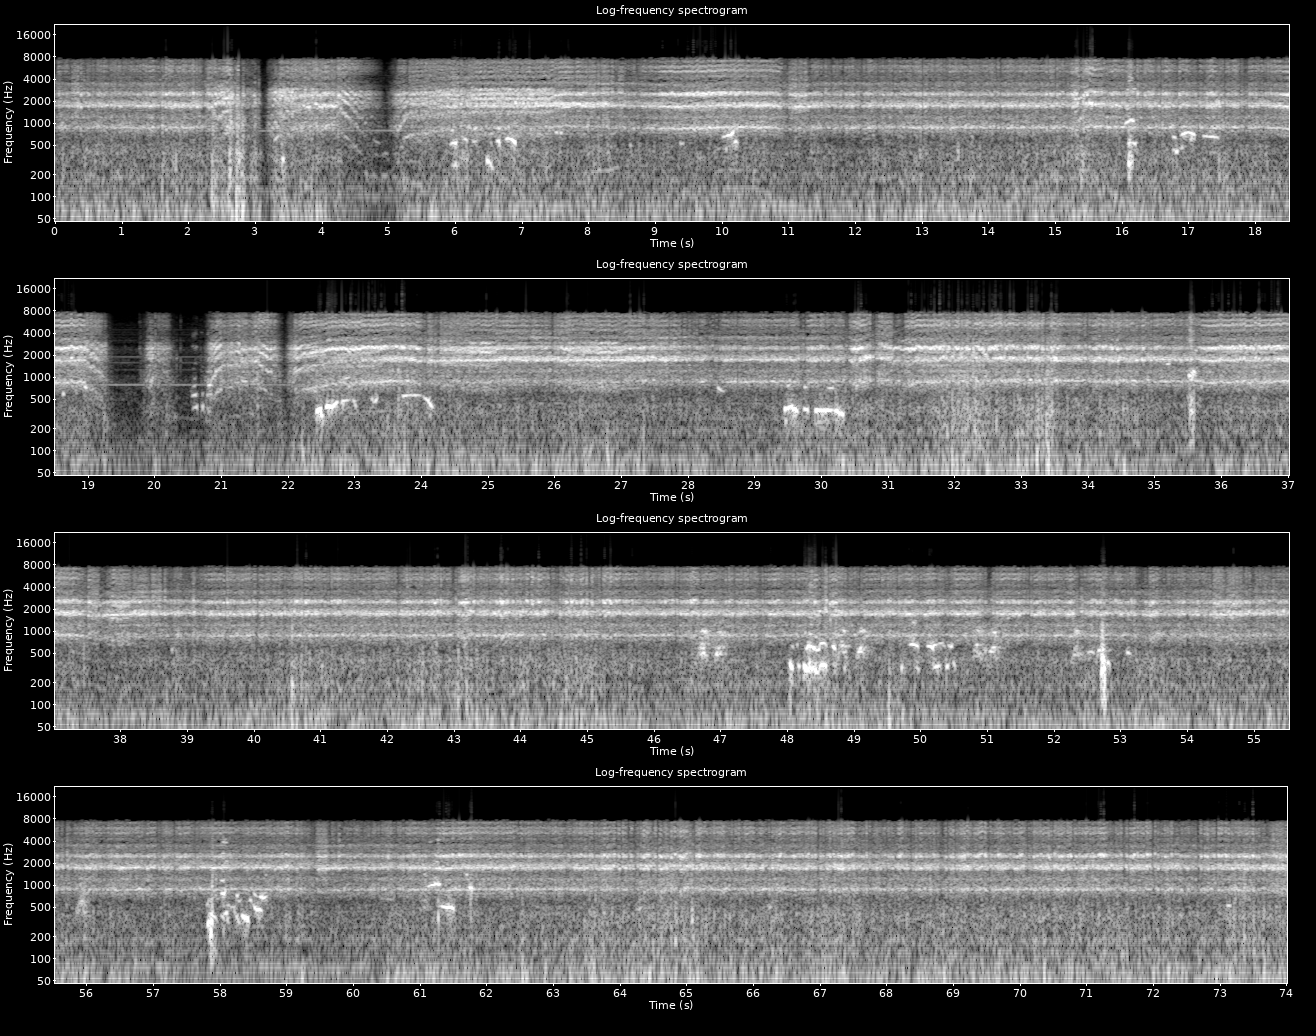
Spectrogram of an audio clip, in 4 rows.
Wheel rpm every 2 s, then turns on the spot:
230, 140, 110, 220, 230, 230, 230, 230, 230, 90, 100, 200, 220, 230, 230, 220, 220, 230, 220, 230, 230, 240, 230, 230, 240, 240, 230, 230, 230, 230, 230, 230, 230, 230, 230, 230, 240.
none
